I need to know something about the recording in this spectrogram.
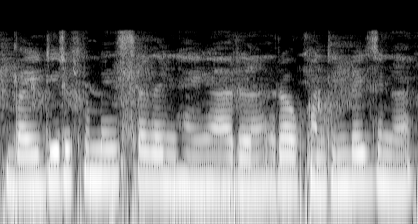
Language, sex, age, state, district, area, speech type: Bodo, female, 18-30, Assam, Udalguri, rural, spontaneous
